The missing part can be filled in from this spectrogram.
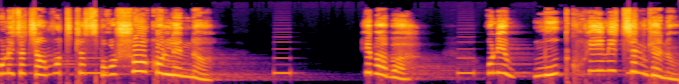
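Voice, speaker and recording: A woman puts on a character voice with very wide pitch swings, speaking at a moderate pace in a dry, close sound with no echo. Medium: audio drama.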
